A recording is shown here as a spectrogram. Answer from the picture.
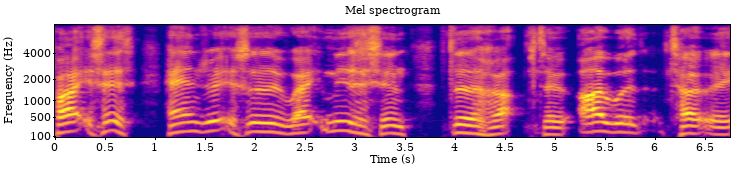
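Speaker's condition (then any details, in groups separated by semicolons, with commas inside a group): ALS; voice may sound peculiar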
